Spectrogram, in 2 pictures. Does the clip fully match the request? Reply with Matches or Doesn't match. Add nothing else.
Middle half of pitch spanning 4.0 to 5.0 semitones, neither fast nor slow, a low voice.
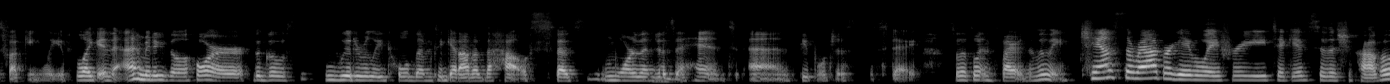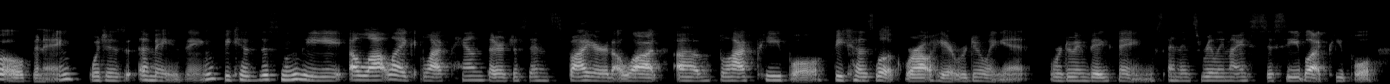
Doesn't match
